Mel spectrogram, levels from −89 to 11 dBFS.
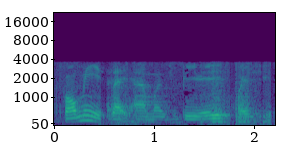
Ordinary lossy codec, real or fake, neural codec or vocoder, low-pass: AAC, 24 kbps; real; none; 3.6 kHz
